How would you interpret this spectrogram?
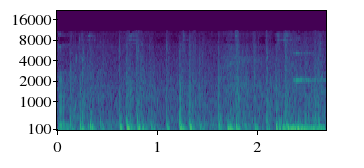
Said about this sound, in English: Why'd my horse freaking out?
